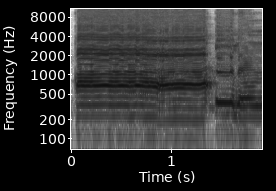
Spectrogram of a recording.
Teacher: حمزہ پر زیر ای، یہاں پر لو کو میم ملائیں گے لم. میم پہ تشدید آ گیا، غنہ ہوگا. آواز کو ناک میں رکھیں گے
